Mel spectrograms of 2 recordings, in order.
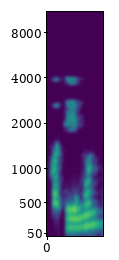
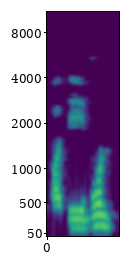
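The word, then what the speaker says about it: قديم: আমরা বাচ্চাদেরকে এভাবে পড়াই, জাদিদুন, জাদিদাতুন, নতুন, কদিমুন, কদিমাতুন, পুরানো বা পুরাতন।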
